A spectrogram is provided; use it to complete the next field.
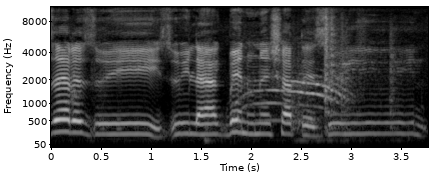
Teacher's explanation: জ জিব্বার আগা থেকে মোটাভাবে আদায় হবে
